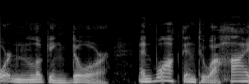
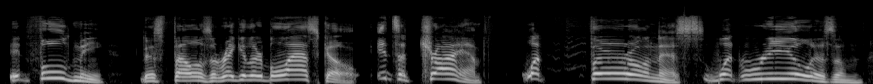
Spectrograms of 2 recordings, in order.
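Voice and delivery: much higher, louder, slow, marvelling; excited drunk man; 12 semitones higher, 4 dB louder, slower than usual. A narrator's reading. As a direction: savour each word in tipsy awe. Drunk man praises the host.

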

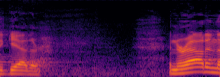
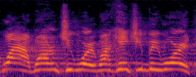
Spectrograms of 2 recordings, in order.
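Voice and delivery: high, exasperated mock demand; hammed-up frantic badgering; aggravated panic; 10 semitones higher, 4 dB louder than usual. Castaway kicking sand at his calm companion, high and aggravated. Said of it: "he just kicks the dirt".

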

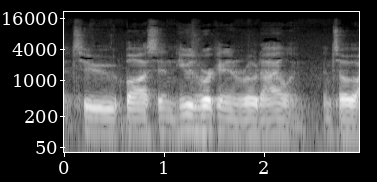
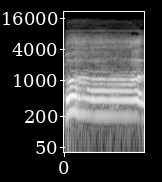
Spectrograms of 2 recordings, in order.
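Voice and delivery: long high "aah"; drawn-out, high-pitched mock scream; freaked-out yell; 11 semitones higher than usual. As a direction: imitate a crowd freaking out. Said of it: "they start freaking out".

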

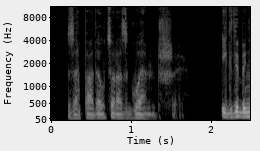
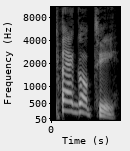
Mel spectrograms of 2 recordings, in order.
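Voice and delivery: "Peggotty" in a high, loud, indignant echo; indignant repeat; 14 semitones higher, 8 dB louder, slower than usual. A narrator's reading. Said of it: "powtórzyła z pewnym oburzeniem ciotka".

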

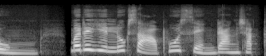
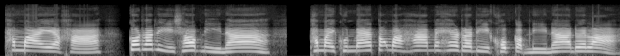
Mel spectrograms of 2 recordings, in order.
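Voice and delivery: high, raised-voice protest; displeased, getting loud; 5 semitones higher, 5 dB louder than usual. Acted. Daughter forbidden by her mother to date Nina, loudly displeased. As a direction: demand to know why, upset. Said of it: "เริ่มส่งเสียงดังอย่างไม่พอใจ".

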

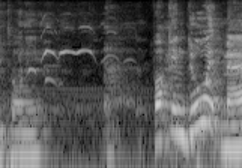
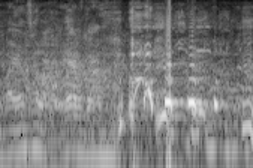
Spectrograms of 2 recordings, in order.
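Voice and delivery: laughing; 4 semitones lower, 9 dB louder, much slower than usual. Real, not acted. Laughing curse in Spanish.

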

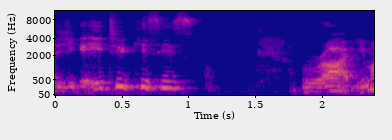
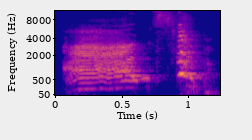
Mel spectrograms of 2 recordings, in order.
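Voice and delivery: sudden loud high snap; 14 semitones higher, 6 dB louder than usual. Acted. Crocodile snapping at a monkey, loud burst. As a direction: bite the word off suddenly.

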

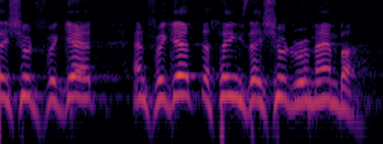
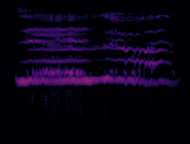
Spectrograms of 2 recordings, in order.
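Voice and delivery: tiny high drawn-out squeak; hammed-up tearful whimper; mock sobbing; 10 semitones higher, 15 dB quieter, much slower than usual. Believer confirms the year to God, slow mock-tearful whimper.

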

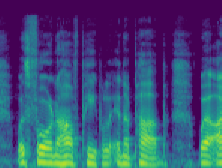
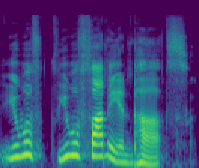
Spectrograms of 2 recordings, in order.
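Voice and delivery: lightly raised, put-on lady voice; a hint of the snooty stranger; posh woman; 7 semitones higher than usual. Same woman, backhanded compliment.

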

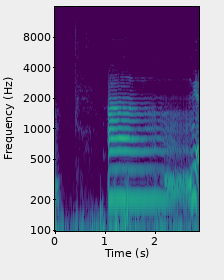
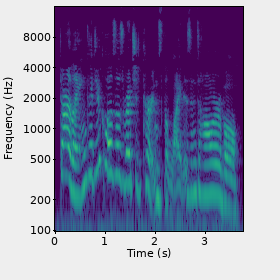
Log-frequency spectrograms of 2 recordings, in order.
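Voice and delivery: a lightly voiced fretful mother, higher; 4 semitones higher, 3 dB louder than usual. Bedridden mother asking her son to shut the curtains, petulant. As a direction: plead petulantly about the light.

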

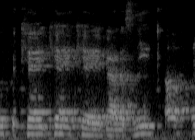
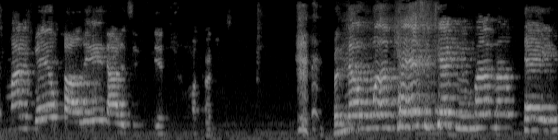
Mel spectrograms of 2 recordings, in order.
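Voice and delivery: higher, pushed mock hillbilly twang; 6 semitones higher than usual. Singing to a friend on stream, hillbilly twang. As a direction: belt it like a hammed-up hillbilly crooner. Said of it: "We're using a hillbilly voice".

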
